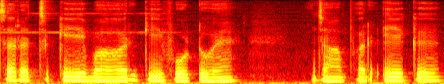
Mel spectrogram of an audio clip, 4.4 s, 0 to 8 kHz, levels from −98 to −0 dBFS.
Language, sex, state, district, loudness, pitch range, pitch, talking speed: Hindi, male, Uttar Pradesh, Muzaffarnagar, -17 LUFS, 120-135 Hz, 130 Hz, 135 wpm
